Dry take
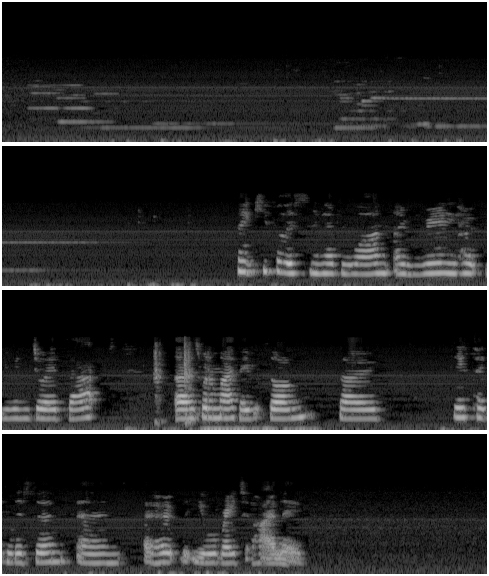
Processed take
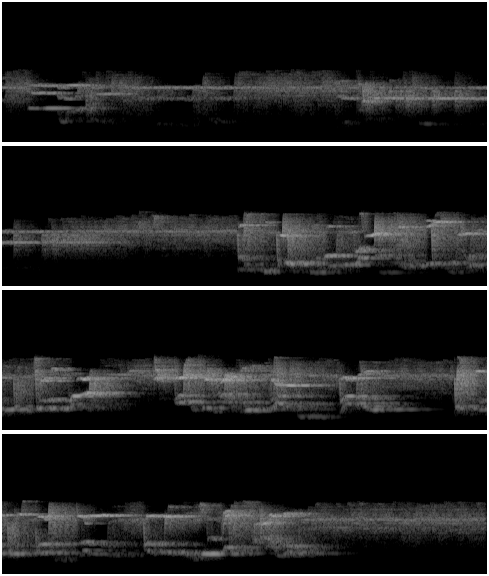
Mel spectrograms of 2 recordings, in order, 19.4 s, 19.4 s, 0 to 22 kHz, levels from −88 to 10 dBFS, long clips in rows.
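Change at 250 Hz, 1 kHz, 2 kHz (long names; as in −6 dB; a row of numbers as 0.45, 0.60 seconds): below −40 dB, −11.5 dB, +7.0 dB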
